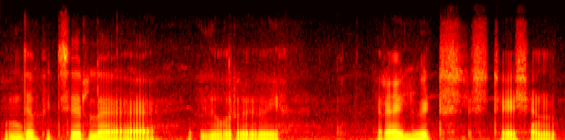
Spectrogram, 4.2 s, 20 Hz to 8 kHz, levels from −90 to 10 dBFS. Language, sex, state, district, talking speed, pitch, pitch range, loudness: Tamil, male, Tamil Nadu, Namakkal, 100 wpm, 105 Hz, 90-110 Hz, -18 LUFS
